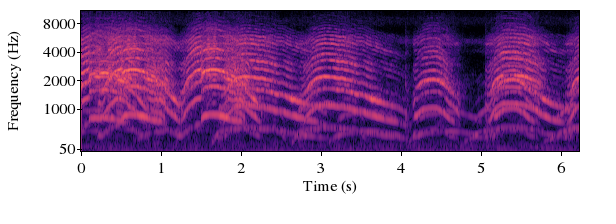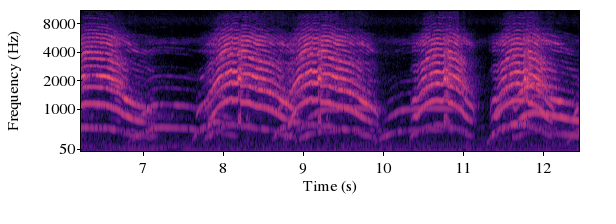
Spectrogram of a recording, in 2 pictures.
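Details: Loud chorus of cute kitten meows, overlapping arched wails in bursts of about one per second with brief quieter gaps between them. No other sounds.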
